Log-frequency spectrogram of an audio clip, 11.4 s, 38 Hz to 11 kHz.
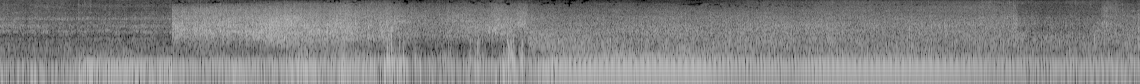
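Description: An off-road 4x4's engine running under load in mud, its pitch rising and falling as it revs. From about two seconds in, a loud rushing hiss lasts about three seconds.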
